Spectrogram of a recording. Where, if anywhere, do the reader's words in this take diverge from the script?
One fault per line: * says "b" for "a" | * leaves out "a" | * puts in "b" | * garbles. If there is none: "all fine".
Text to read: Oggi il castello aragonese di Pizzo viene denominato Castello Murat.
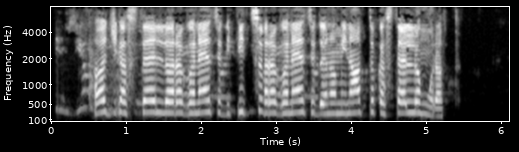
* leaves out "il"
* says "aragonese" for "viene"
